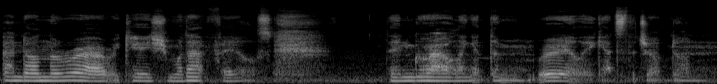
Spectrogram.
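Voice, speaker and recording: Man playing a whispery, gravelly possessive werewolf boyfriend. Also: high-pitched, completely flat delivery, slow, a little hiss or hum, heavily acted. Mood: smug, possessive. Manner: soft-spoken, whispery, adoring rambling. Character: possessive, doting yandere werewolf boyfriend, dominant yet sweet. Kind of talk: intimate roleplay audio, ASMR.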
